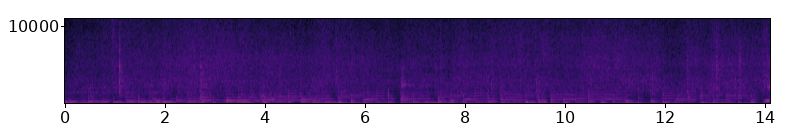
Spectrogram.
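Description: Green and red peppers fry in a pan with a constant, dense sizzle and crackle that carries on steadily throughout, close and fairly loud, with no talking.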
